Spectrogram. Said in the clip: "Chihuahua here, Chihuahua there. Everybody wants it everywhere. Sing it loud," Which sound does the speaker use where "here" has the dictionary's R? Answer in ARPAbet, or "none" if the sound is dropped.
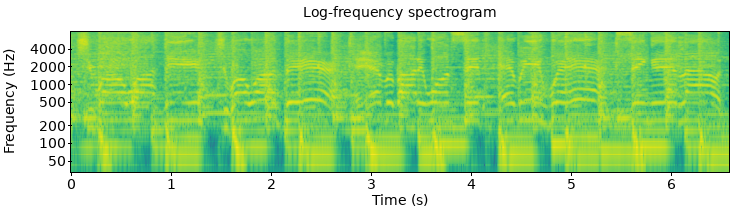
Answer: R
